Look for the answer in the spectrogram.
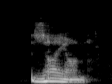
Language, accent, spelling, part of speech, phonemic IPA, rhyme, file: English, Southern England, Zion, proper noun, /ˈzaɪ.ən/, -aɪən, LL-Q1860 (eng)-Zion.wav
- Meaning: A hill in West Jerusalem, in Israel, on which ancient Jerusalem was partly built; a centrepiece to Biblical accounts of old days and future eschatological events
